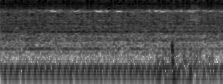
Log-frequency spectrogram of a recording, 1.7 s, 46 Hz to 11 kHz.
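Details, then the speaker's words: 2012 Toyota Camry at idle: a thin, steady whine above an even idle that stops when the alternator connector is unplugged and returns when it is plugged back in; the alternator is failing. "hey guys if you hear this wine and noise on your 2012 toyota camry and you want to see what's wrong with it watch i figured that it is the alternator"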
